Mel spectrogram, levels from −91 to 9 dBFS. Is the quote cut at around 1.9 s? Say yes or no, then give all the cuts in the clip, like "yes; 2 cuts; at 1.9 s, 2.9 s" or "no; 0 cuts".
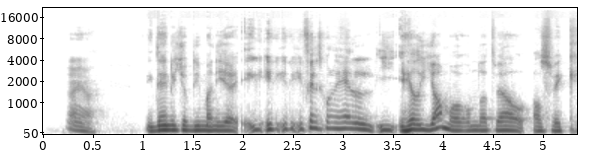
yes; 1 cut; at 1.9 s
